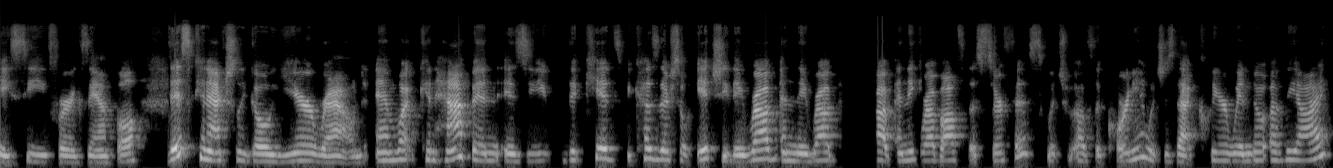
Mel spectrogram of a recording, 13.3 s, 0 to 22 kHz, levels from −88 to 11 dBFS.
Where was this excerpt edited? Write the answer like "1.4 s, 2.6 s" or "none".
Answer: 1.7 s, 9.2 s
